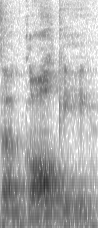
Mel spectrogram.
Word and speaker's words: Gaulke: Second one here is, last name is hard to pronounce. It's Gaulke.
